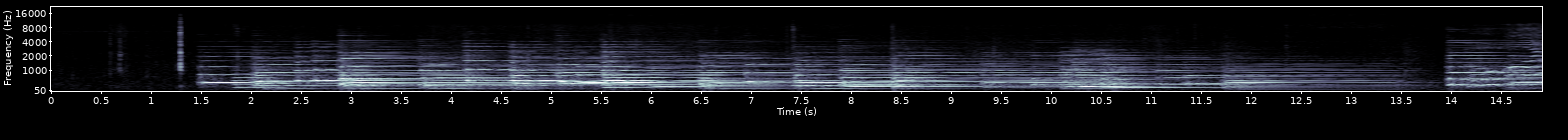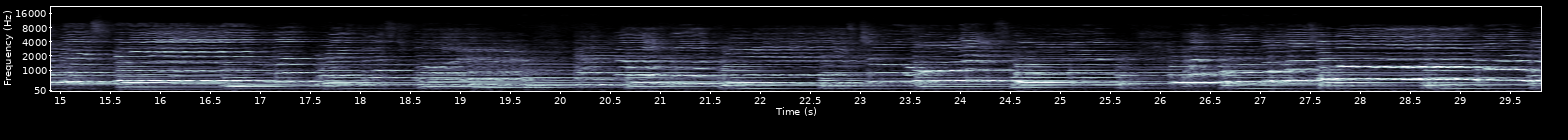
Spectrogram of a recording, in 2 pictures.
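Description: Grand piano plays a slow introduction, fading out about halfway through. Then voices come in singing with vibrato, with the piano accompanying.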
